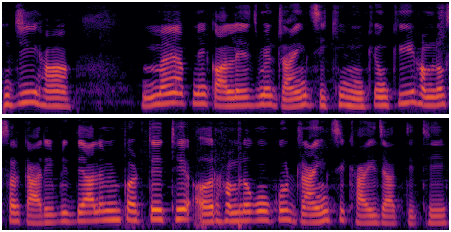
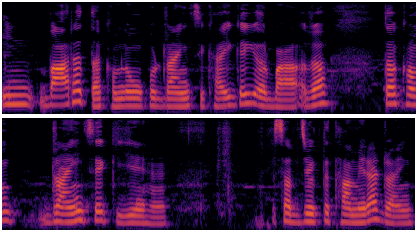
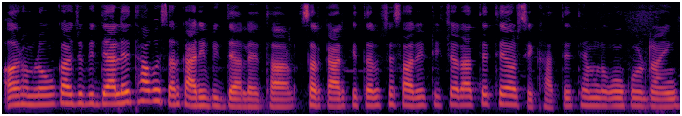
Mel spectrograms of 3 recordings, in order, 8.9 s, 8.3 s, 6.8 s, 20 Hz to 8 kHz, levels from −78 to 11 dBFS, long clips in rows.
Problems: none marked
